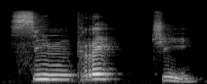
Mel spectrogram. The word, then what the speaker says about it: s'intrecci: Now notice there's a double ch, and that is a hard consonant. Again, it's done the same way, same manner as double G and double T. We go up to it. We don't say it. We only do one, and then we do it. S'intre, right? S'intrecci. Trecci. Okay? It's not s'intrecci.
